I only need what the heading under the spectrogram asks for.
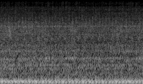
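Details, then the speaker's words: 1998 Nissan Sentra SE-R, bought as a no-crank no-start, now started: smooth, even low idle hum with no ticks, knocks or hunting. Normal idle. "Sounds good, too. See how it sounds."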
